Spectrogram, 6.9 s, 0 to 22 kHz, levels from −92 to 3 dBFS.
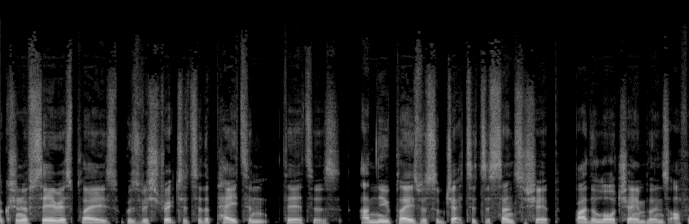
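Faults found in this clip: Generation loss, whole clip: audio likely re-encoded through a lossy chain about three times, consistent with repeated MP3 passes near 128 kbit/s. Each pass requantises on a shifted frame grid, stacking noise and spectral holes. Result: swirly, hollow, smeared speech; consonant attacks blurred beyond single-pass bitrate expectations.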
